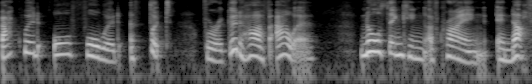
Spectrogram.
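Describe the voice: The plain reading aloud carries lively intonation.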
